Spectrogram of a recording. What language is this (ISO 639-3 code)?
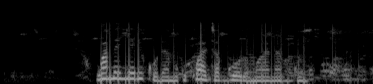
lug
